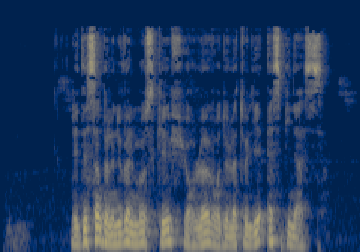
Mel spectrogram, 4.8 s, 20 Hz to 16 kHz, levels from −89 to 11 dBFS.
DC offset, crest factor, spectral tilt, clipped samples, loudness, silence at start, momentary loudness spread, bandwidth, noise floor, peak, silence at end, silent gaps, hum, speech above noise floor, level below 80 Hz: under 0.1%; 20 dB; -4.5 dB/octave; under 0.1%; -23 LUFS; 0.95 s; 10 LU; 11.5 kHz; -68 dBFS; -4 dBFS; 0.55 s; none; none; 44 dB; -48 dBFS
